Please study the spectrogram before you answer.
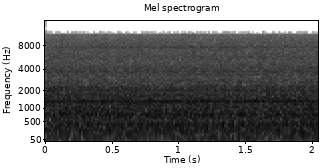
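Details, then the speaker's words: Bridgeport milling machine with 42-inch table, twin-speed motor in high range, spindle run in reverse: steady, even whirring at constant pitch, no knocks or grinding; runs smoothly. "just to show you their works and then reverse just is quite a reverse"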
